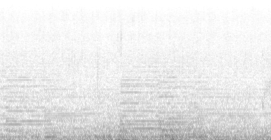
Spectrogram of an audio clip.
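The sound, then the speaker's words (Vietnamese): Steady, heavy rain falls at night on an open road, a dense even patter that stays loud for the whole stretch with no clear break. “Trời đã bắt đầu chuyển mưa, sấm sét trên bầu trời giáng xuống.”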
